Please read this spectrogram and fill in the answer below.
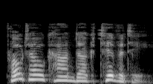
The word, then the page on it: photoconductivity: British English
